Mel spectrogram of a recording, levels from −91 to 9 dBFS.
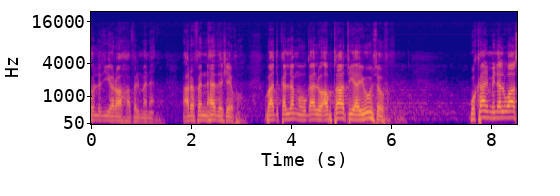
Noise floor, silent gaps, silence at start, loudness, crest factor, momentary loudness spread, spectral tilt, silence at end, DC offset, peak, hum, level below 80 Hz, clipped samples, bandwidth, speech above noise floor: -55 dBFS; none; 0 s; -20 LUFS; 18 dB; 16 LU; -5.5 dB/octave; 0 s; under 0.1%; -2 dBFS; none; -52 dBFS; under 0.1%; 16 kHz; 35 dB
